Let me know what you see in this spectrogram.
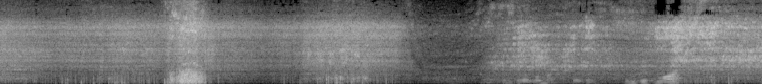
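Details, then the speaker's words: High-speed dental handpiece making a small lingual access toward the pulp chamber of a mannequin tooth in a root canal demo, loud high-pitched hissing whine in bursts with faint background talk. "we're just going to be making a small access to the lingual so we're not doing restorative we're going to go straight into the almost the middle of the Finish By the singular that's where the pulp trainer will be"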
